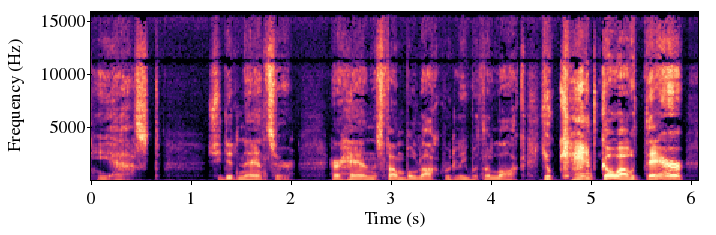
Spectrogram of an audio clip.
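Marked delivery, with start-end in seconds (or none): 4.5-5.9 sudden high, loud startled cry; startled man shouting to stop her; surprised. A narrator's reading. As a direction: blurt it out in shock, much higher. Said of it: "he said, surprised".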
